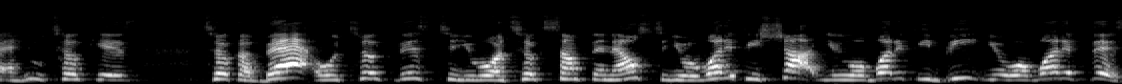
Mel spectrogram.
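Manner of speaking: ordinary talk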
